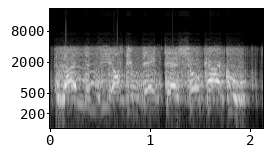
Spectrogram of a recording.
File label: landing, dialogs german; War Thunder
